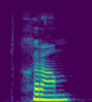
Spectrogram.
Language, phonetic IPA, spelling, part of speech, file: Russian, [xram], храм, noun, Ru-храм.ogg
- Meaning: 1. temple, shrine 2. church, cathedral (a place of Christian worship that has an altar) 3. shrine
